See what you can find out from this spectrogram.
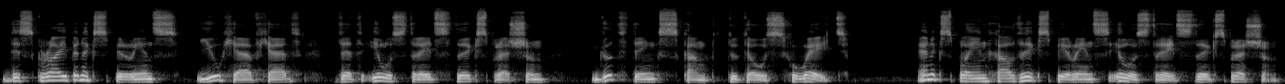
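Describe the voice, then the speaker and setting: A man with a Serbian accent speaks in a formal, measured way, phrasing things a little stiffly. His voice sits at an ordinary pitch with a dark, mellow tone. He delivers practice answers as if timed for a spoken test.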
